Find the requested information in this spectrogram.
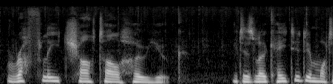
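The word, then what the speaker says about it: Çatalhöyük: One of the earliest and most remarkable examples of this new way of living is a place called Atalhick, pronounced roughly Chartal Hoyuk.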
